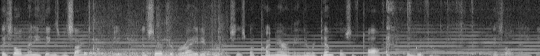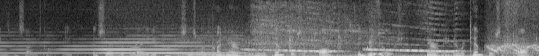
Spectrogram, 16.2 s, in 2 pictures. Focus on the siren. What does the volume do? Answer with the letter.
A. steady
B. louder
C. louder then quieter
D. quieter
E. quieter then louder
B.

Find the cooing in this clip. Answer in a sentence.
You can hear the cooing from 1.2 to 3.5 s, from 5.7 to 7.8 s and from 11.8 to 14.1 s.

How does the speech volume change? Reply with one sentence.
The loudness of the talking goes down, then up.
